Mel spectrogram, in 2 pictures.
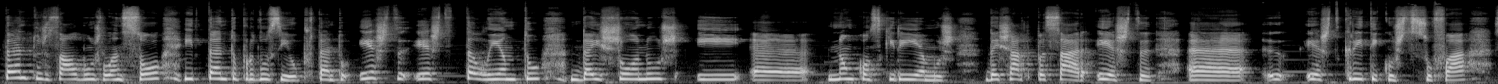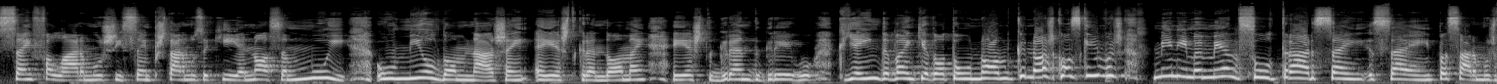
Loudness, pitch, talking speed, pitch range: -15 LUFS, 235 Hz, 115 wpm, 215-260 Hz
